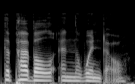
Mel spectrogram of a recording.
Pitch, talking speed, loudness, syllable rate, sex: 175 Hz, 220 wpm, -17 LUFS, 5.7 syllables/s, female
